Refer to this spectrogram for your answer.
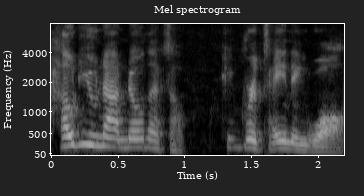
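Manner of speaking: high-pitched jeering shout. Retelling how they yell at home renovation shows on TV: imitating yelling at the TV. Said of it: "yelling at it like a football game".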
